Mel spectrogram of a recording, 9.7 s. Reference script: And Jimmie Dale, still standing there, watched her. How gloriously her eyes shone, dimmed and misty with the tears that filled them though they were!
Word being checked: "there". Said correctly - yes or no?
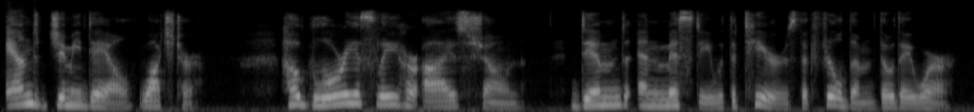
no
